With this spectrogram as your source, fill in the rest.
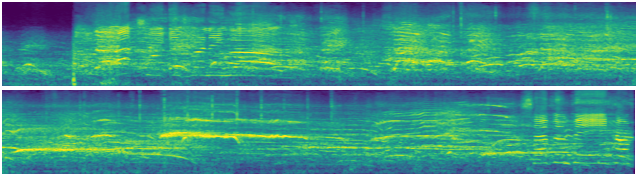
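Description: A crowd of children cheers and screams outdoors.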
